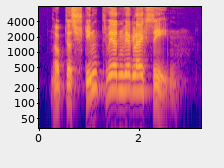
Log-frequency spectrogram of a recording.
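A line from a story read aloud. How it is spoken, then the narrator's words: Called out. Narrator (German): rief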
